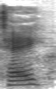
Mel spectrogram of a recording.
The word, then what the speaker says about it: Tay: Um, and Tay, is that how you say it, Tay?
